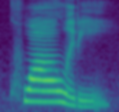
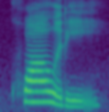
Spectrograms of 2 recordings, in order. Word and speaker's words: quality: 어에 가깝게 발음이 났잖아요 그런데 미국식 발음에서이 A 아에 더 가깝게 소리가납니다 그리고 tl 티로 발음하지 않고 좀 꼬아서 리처럼 발음해요 그래서 어떻게 발음을 하냐면 Quality Quality 이렇게 발음을 합니다 한국식으로는 Quality 그리고 미국식으로는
